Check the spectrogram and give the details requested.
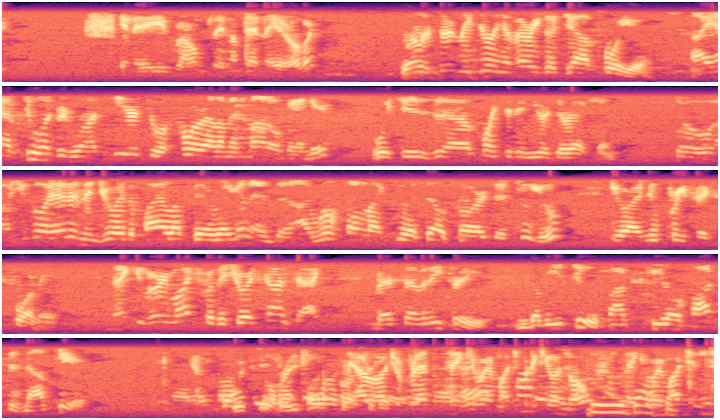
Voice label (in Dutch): zendamateurs USB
